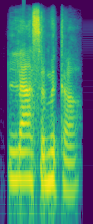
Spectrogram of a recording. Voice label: "lacemaker", Indian

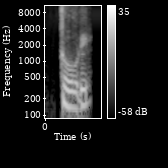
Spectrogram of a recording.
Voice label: "cool", Indian

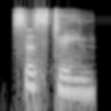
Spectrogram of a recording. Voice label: "sustain", Indian

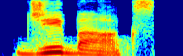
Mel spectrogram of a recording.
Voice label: "gearbox", Indian

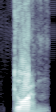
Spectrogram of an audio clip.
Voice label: "dorm", American

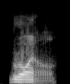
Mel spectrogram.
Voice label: "royal", British

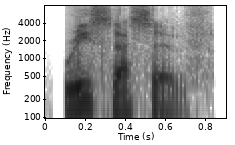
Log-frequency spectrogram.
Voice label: "recessive", American

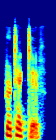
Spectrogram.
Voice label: "protective", Indian; Dictionary

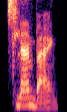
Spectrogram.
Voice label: "slambang", Indian

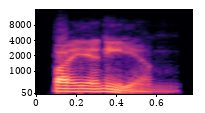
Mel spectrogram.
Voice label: "biennium", American

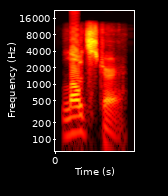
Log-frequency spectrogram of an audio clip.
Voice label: "loadstar", American

